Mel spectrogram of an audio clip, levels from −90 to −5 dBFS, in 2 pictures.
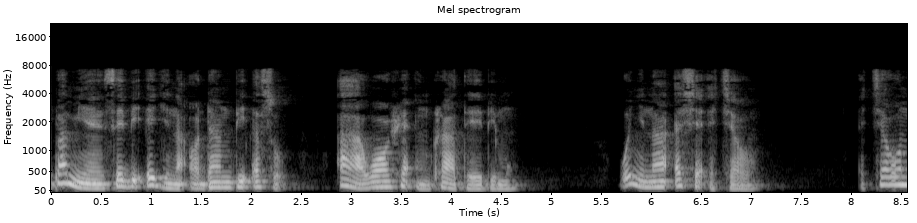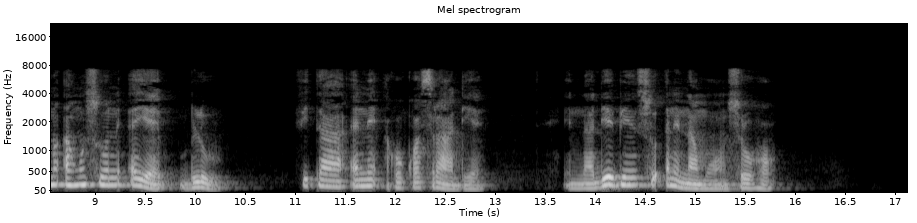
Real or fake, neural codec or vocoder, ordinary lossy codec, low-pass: real; none; MP3, 48 kbps; 7.2 kHz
